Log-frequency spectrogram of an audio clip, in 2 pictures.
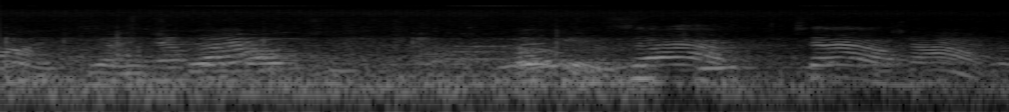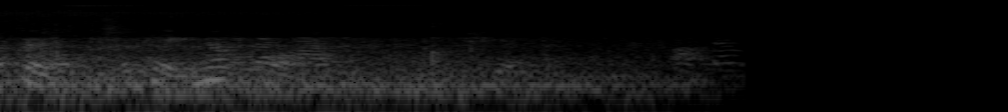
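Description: Adults chat together outdoors.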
